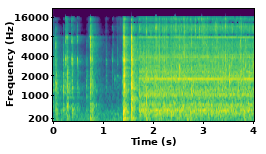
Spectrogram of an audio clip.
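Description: An electric mixer churns cheesecake batter, starting after a few clunks and knocks and then settling into a steady, close mechanical whir.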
